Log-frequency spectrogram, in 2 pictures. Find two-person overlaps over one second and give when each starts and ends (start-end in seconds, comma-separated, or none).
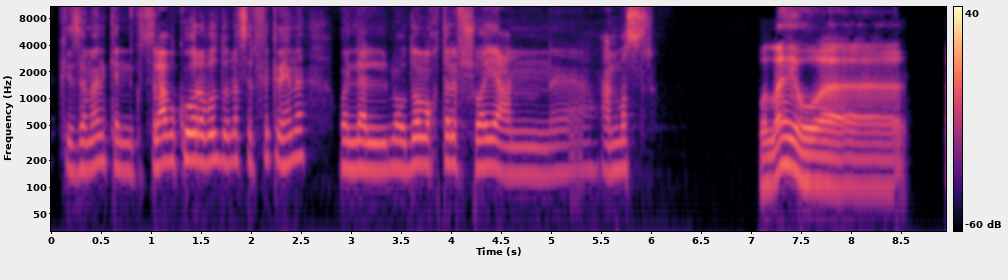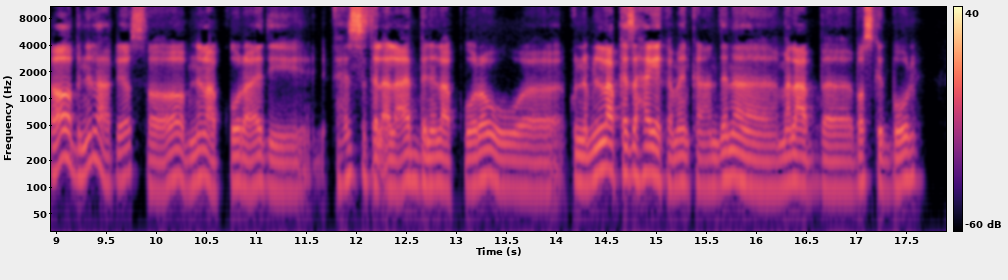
none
